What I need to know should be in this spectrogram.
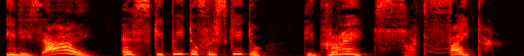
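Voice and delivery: put-on high, grand Spanish-accented hero voice; Skipito calling out. A narrator's reading. Sword fighter hailing hidden amigos, calling out grandly. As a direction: announce yourself like a swashbuckler. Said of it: "called out Skippy John Jones".

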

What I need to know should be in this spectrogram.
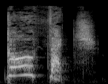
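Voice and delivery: high, sharp doggy command; barked order. A narrator's reading. Poodle principal throws balls, barking the order. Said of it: "barked Missus Begalot".

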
